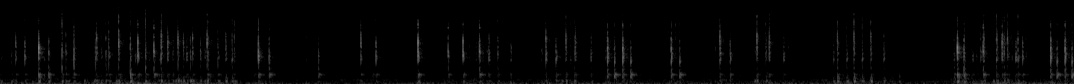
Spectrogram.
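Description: A Space65 Cybervoyager 65% mechanical keyboard, with a metal case, carbon fiber plate, GMK ABS plastic keycaps and tactile Holy Panda switches, is typed on continuously with the fingertips of both hands. Bright, crisp clacks come in quick bursts with short pauses between them. Each keystroke dies away almost instantly over a faint low hum.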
